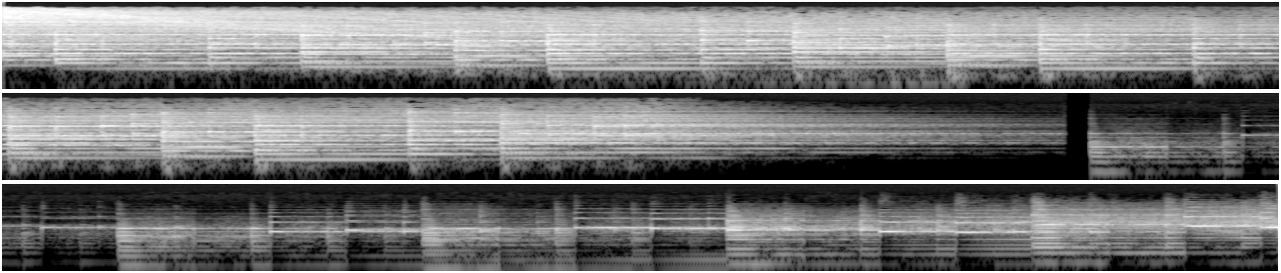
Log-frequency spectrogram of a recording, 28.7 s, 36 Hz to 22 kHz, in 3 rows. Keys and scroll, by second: 0.3 ctrl+=, 8.2 ctrl+=, 8.5 space, 8.8 ctrl+=, 18.2 space, 27.7 space.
